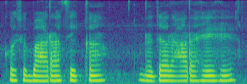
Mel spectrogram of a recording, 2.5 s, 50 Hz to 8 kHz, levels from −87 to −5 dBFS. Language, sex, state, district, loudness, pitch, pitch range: Hindi, female, Rajasthan, Jaipur, -16 LUFS, 175 Hz, 175-185 Hz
